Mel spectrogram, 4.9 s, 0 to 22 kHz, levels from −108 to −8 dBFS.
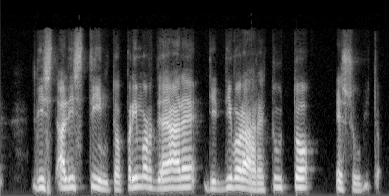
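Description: At 0.99 s, just before "primordiale di", and again at 3.14 s, just after "primordiale di", the speech has a repeated buffer. The next block of audio arrived late, so the same 5.8 ms piece, which fits a 256-sample buffer, played again: twice more at the first spot and once more at the second. Each repeat is heard as a short click or buzz. On a waveform, the identical short cycles sit side by side with hard joins, and a spectrogram shows narrow vertical lines at the joins.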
